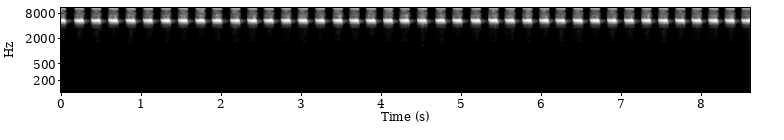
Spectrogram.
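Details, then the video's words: Steady cricket chirping, short bright pulses repeated about four times per second in an unbroken, even rhythm against complete quiet. "Cricket Chirping Sounds"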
